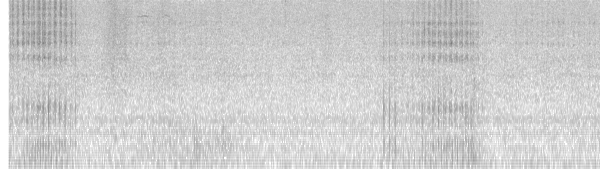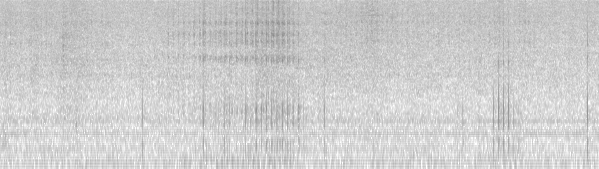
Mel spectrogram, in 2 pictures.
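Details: Domestic American Shorthair cat, a silver patched tabby, purring indoors: a low, steady rumbling purr that swells into louder breathy bursts about every three seconds, in and out with each breath.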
